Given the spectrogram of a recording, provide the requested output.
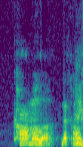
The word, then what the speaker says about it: Kamala: Also, her name is pronounced Kamla. Kamla. Kamala. Kamala.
